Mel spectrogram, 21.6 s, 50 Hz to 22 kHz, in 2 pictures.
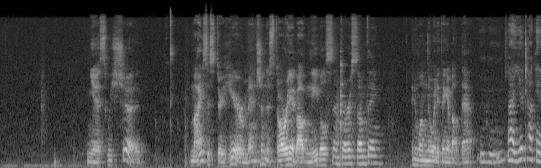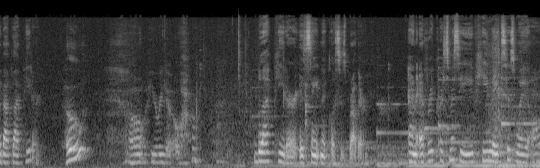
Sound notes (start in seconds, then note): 14.4 chuckles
